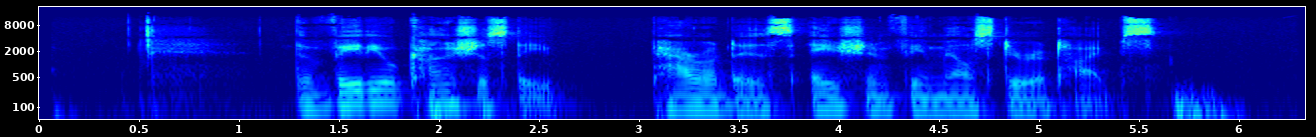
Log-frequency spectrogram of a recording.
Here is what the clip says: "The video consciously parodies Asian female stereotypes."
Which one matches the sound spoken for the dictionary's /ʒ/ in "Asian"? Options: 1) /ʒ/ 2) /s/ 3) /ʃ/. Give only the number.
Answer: 3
